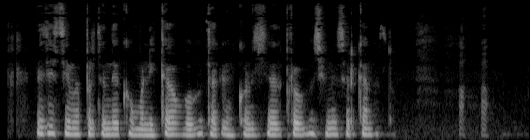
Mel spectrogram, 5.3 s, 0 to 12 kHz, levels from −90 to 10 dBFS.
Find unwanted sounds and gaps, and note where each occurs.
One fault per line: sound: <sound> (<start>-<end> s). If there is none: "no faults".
sound: laugh (4.1-5.0 s)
